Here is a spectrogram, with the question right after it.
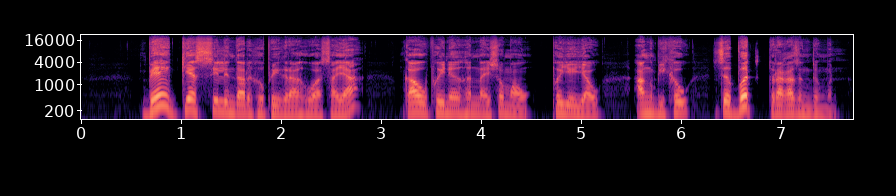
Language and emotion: Bodo, angry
